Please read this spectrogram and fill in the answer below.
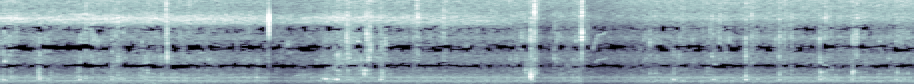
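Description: Border collie's paws sloshing and splashing water in a shallow plastic paddling pool, with scattered small splashes and drips, the sharpest about three and five seconds in, over a steady low hum.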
